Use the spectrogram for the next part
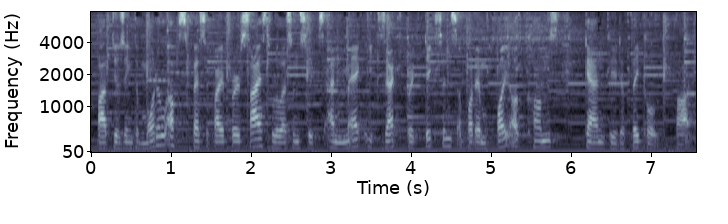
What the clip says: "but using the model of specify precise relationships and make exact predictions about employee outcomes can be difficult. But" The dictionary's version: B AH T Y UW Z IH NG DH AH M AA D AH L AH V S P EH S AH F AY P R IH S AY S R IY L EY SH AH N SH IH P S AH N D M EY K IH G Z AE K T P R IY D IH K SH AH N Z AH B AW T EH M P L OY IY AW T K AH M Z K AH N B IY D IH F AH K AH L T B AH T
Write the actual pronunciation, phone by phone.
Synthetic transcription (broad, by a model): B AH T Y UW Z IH NG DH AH M AA D AH L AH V S P EH S AH F AY F R S AY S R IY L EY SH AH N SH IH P S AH N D M EY K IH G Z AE K T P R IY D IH K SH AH N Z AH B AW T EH M P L OY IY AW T K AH M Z K AH N B IY D IH F AH K AH L T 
